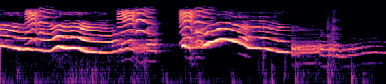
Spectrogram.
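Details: Female Italian Greyhound indoors, singing with her toy: loud, high, wavering howls with bright overtones. The pitch rises and falls in slurred arcs, with a short break midway, then a lower, fading howl at the end.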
